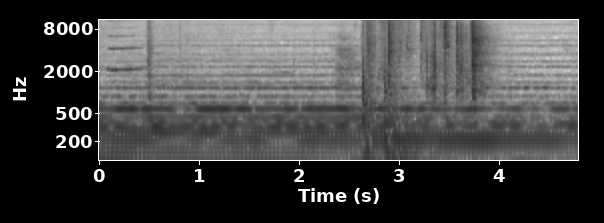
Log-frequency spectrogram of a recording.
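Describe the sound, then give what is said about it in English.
A nurse closes the door of a hospital room as she leaves; it swings shut with a solid thunk and a brief rattle of the latch, over a steady low electrical hum. No one speaks. “The nurse glances back as she leaves, then closes the door.”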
